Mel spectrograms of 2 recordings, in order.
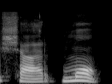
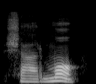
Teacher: ठीक है, और क्योंकि AN पे जाके साउंड फिनिश हो गई, because that's the last vowel and nasal, so it becomes शारमो, we won't pronounce T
